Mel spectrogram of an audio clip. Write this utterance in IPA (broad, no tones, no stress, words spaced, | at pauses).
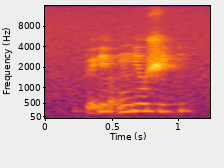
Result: pḛi̯ɾɔ̰ ŋiu̯ʃik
